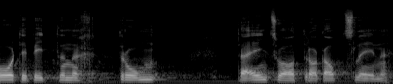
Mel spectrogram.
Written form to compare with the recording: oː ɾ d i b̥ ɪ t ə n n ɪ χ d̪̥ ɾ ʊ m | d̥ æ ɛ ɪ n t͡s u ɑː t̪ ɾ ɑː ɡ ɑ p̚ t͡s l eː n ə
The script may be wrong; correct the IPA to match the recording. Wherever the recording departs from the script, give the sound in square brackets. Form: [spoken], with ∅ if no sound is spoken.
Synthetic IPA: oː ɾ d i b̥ ɪ t ə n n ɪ χ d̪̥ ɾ ʊ m | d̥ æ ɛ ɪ n t͡s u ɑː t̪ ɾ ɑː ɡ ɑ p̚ t͡s l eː n ə

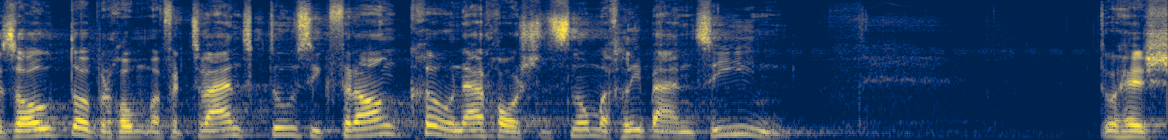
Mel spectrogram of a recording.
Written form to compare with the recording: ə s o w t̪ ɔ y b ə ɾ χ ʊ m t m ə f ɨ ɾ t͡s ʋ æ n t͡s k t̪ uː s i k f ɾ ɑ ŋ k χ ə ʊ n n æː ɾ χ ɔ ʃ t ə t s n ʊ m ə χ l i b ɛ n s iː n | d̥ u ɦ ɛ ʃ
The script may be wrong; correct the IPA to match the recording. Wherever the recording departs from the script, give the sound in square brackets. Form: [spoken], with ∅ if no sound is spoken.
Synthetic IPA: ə s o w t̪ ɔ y b ə ɾ χ ʊ m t m ə f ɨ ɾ t͡s ʋ æ n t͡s k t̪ uː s i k f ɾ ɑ ŋ k χ ə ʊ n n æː ɾ χ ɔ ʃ t ə t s n ʊ m ə χ l i b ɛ n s iː n | d̥ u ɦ ɛ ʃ

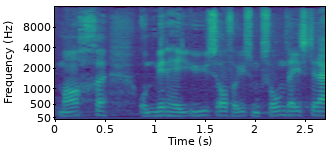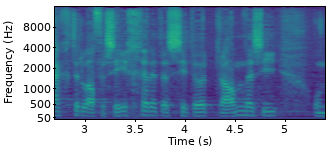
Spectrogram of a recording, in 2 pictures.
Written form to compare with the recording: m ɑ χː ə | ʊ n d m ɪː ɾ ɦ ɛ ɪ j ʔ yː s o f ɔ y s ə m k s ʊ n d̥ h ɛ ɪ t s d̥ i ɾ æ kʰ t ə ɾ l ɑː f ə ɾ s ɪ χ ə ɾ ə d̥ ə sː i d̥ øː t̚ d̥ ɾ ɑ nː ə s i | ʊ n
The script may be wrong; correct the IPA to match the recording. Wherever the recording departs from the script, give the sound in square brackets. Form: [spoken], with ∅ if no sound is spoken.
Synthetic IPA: m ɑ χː ə | ʊ n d m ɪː ɾ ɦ ɛ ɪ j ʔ yː s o f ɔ y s ə m k s ʊ n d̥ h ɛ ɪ t s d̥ i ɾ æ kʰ t ə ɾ l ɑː f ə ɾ s ɪ χ ə ɾ ə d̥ [ɑ] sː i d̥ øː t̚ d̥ ɾ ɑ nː ə s i | ʊ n

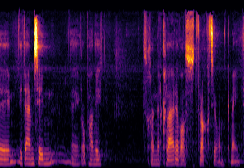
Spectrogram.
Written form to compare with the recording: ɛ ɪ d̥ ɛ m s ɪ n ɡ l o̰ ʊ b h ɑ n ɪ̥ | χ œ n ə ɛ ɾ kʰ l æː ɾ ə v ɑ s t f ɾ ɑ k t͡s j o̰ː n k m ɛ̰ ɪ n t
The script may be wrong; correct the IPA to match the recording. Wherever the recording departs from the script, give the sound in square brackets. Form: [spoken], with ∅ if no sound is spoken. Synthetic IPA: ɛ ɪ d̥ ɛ m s ɪ n ɡ l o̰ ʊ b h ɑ n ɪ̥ | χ œ n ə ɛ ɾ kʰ l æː ɾ ə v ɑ s t f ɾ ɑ k t͡s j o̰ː n k m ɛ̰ ɪ n t

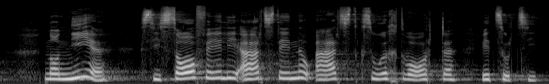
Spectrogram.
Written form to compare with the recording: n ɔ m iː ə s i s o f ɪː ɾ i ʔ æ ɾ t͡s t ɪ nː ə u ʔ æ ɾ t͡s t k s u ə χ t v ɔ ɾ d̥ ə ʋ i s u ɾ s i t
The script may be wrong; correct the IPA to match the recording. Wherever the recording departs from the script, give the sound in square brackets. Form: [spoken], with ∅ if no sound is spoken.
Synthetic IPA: n ɔ [n] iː ə s i s o f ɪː [l] i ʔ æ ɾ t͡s t ɪ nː ə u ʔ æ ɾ t͡s t k s u ə χ t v ɔ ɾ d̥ ə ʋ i [t͡s] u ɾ [t͡s] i t

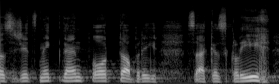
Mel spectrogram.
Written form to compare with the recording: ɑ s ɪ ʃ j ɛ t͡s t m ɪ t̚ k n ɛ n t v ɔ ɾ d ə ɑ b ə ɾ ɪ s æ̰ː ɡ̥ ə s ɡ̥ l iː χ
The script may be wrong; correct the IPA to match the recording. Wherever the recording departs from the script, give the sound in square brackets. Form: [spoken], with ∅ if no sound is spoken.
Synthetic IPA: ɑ s ɪ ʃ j ɛ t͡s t [n] ɪ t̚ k n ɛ n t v ɔ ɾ d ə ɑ b ə ɾ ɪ s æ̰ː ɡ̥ ə s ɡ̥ l iː χ

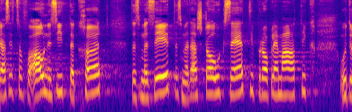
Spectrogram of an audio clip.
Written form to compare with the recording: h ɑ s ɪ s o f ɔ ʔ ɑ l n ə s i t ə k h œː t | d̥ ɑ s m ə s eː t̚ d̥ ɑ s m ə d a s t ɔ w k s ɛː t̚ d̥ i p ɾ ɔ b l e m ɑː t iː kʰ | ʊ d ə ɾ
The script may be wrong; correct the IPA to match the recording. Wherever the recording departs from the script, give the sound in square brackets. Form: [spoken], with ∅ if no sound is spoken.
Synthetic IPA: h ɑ s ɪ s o f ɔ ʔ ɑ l n ə s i t ə k [χ] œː t | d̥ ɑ s m ə s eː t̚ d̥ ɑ s m ə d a [ʃ] t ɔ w k s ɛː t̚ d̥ i p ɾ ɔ b l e m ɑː t [i] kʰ | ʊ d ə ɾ

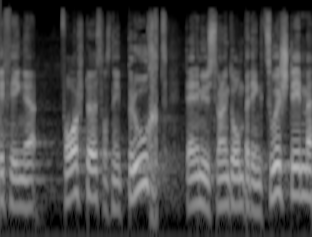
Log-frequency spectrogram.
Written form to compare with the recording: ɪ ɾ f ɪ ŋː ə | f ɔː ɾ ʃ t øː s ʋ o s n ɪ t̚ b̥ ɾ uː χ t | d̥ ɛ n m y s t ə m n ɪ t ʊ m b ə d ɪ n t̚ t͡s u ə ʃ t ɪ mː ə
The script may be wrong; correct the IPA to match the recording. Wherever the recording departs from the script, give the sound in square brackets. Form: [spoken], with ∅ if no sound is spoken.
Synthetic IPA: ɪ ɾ f ɪ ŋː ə | f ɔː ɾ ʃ t øː s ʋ o s n ɪ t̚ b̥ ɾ uː χ t | d̥ ɛ n m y s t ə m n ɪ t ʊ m b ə d ɪ [ŋ] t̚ t͡s u ə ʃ t ɪ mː ə

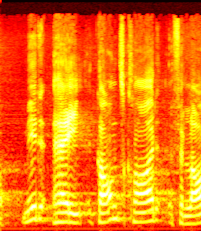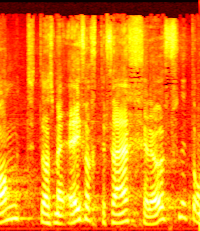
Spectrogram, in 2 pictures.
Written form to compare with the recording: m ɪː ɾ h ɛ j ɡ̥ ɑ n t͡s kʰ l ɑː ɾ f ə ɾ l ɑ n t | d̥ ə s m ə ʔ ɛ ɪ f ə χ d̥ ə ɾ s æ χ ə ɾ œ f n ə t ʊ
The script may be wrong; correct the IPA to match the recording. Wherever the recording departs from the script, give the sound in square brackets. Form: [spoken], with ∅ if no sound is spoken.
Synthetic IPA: m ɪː ɾ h ɛ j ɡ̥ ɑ n t͡s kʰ l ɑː ɾ f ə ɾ l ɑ [ŋ] t | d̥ [ɑ] s m ə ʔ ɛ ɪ f [ɑ] χ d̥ ə ɾ [f] æ χ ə ɾ œ f n ə t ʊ

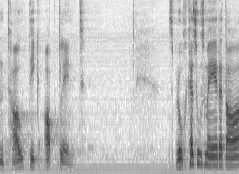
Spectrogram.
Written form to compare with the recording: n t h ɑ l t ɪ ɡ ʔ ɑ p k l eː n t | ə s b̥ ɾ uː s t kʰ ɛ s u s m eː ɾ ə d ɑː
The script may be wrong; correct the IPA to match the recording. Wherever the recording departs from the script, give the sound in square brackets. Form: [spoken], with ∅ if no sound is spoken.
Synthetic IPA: n t h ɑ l t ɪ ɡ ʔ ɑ p k l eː n t | ə s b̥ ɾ uː [χ] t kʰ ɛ s u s m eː ɾ ə d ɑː

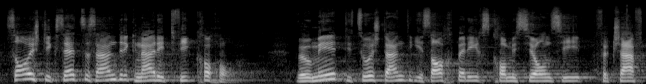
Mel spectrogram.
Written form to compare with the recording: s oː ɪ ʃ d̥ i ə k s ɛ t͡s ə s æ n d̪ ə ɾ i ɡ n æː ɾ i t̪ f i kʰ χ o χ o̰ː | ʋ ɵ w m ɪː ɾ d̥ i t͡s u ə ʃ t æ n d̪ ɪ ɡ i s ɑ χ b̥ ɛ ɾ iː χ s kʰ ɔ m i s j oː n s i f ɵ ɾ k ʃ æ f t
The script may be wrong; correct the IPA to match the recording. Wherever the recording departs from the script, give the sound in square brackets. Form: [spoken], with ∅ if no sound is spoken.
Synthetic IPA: s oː ɪ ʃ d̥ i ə k s ɛ t͡s ə s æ n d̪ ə ɾ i ɡ n æː ɾ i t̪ f i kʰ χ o χ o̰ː | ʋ ɵ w m ɪː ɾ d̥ i t͡s u ə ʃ t æ n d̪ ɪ ɡ i s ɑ χ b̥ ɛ ɾ iː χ s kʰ ɔ m i s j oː n s i f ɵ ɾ k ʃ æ f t

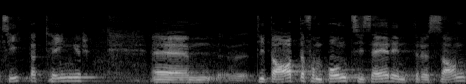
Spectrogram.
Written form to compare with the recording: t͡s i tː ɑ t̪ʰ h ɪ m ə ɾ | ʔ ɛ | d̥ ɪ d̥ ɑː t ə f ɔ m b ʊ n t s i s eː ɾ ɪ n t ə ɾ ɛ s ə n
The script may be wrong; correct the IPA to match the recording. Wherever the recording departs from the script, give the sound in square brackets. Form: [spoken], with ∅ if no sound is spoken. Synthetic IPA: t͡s i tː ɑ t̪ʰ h ɪ [ŋ] ə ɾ | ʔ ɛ | d̥ [i] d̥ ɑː t ə f ɔ m b ʊ n t s i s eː ɾ ɪ n t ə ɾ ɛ s [ɑ] n

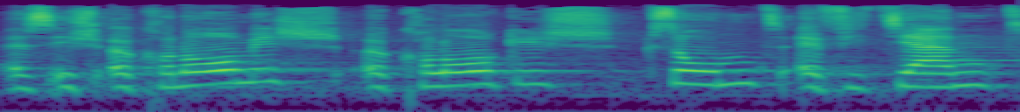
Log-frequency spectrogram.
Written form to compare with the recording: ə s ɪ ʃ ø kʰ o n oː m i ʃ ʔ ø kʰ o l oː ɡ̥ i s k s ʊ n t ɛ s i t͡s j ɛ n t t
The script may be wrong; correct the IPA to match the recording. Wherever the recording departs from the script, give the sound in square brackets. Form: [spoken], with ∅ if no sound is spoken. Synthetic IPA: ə s ɪ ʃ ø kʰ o n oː m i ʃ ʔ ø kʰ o l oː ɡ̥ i [ʃ] k s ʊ n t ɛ [f] i t͡s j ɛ n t t

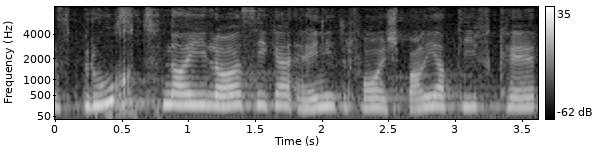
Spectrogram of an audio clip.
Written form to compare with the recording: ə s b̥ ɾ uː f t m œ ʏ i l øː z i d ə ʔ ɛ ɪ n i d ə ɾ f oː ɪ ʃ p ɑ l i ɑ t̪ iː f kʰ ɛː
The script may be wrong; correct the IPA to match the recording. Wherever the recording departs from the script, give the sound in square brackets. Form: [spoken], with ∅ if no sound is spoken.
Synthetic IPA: ə s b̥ ɾ uː [χ] t [n] œ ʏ i l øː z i [ɡ] ə ʔ ɛ ɪ n i d ə ɾ f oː ɪ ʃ p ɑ l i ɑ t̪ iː f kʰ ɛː

